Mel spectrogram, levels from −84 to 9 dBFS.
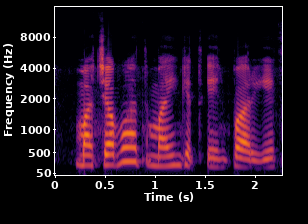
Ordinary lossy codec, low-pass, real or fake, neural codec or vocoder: none; 14.4 kHz; real; none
